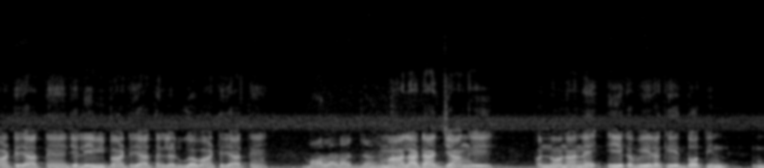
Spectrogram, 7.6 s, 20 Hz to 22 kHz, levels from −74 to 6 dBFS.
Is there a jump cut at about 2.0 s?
no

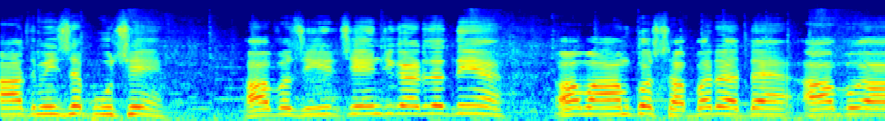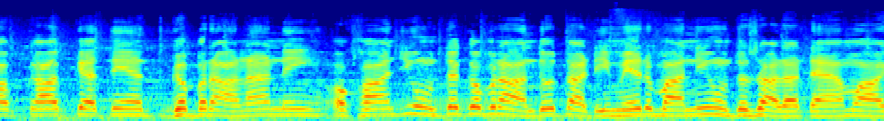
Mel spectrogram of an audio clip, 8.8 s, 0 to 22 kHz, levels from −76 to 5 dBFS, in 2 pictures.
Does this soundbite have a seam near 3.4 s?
no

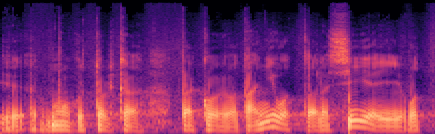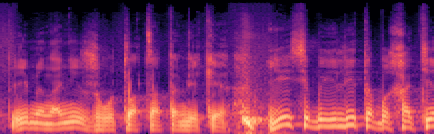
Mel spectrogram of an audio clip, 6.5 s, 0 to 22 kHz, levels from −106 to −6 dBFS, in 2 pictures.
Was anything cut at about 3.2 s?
no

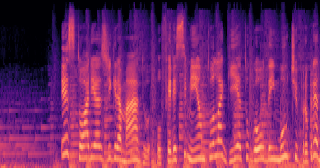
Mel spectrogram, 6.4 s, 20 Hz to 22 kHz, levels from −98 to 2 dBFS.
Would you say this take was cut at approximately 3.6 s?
no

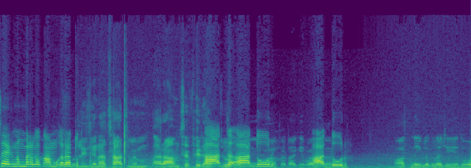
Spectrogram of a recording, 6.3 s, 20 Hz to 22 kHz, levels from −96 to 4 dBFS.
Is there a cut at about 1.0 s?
yes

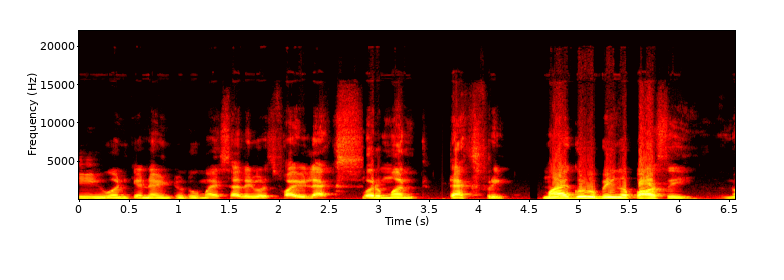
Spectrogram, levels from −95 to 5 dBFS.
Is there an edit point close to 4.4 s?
yes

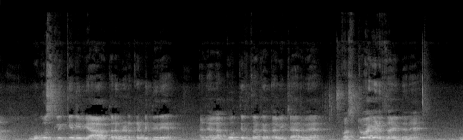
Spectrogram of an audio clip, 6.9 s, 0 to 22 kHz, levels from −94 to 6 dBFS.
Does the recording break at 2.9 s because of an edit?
no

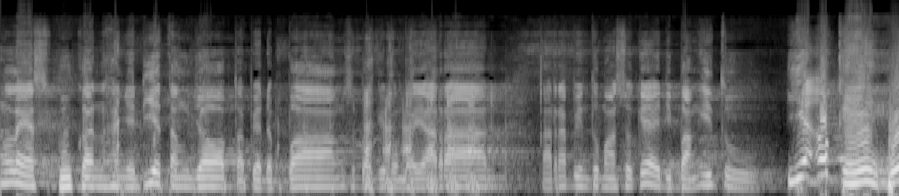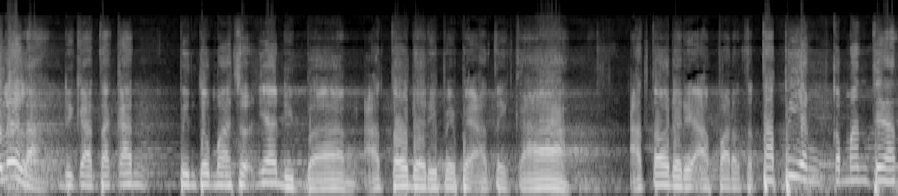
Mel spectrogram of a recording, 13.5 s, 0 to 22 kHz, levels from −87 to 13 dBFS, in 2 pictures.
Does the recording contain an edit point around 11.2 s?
no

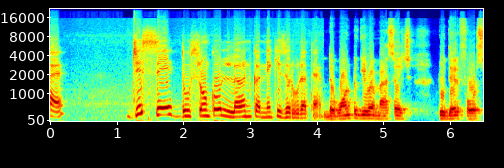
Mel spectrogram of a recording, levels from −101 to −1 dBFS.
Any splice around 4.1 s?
yes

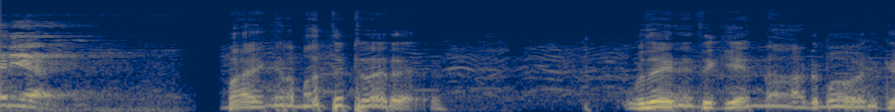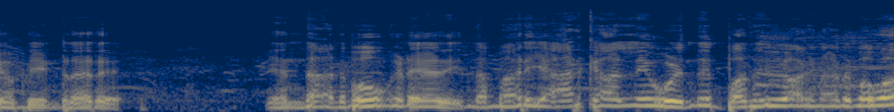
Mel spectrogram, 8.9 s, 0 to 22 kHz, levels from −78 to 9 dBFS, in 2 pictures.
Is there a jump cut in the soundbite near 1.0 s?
yes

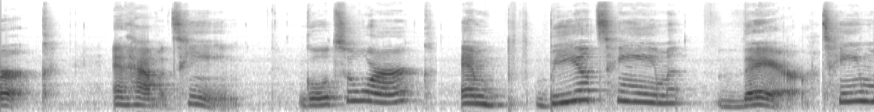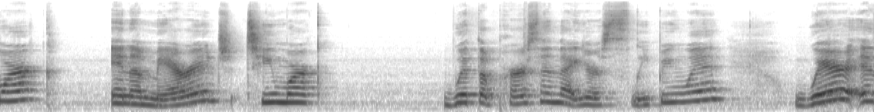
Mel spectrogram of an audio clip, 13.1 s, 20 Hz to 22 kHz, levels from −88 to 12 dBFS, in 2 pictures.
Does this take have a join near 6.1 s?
yes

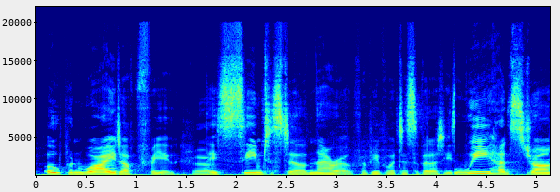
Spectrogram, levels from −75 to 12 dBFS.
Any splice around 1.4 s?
no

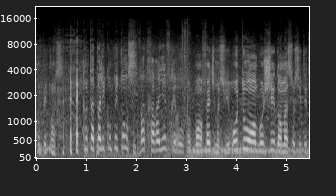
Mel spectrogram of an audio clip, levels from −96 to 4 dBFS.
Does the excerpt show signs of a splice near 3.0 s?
yes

